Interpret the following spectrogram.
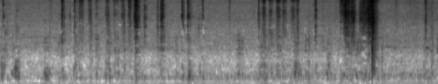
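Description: Pencil scratching marks onto a white aerated concrete block, with light scrapes and handling of the tape measure, and a sharp click a little before the end.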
